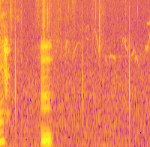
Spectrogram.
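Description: A man's short, low 'ừ' grunt of assent about half a second in, then quiet background ambience with a few faint, brief chirps.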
